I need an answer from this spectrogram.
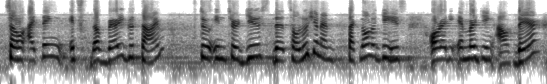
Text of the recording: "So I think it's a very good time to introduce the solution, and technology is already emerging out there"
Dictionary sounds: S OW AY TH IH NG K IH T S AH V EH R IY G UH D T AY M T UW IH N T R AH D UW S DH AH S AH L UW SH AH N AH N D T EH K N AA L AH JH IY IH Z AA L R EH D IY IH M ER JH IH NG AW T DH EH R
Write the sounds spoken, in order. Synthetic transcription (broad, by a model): S OW AY T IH NG K IH T S AH V EH R IY G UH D T AY M T UW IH N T R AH D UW S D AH S AH L UW SH AH N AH N T EH K N AA L AH JH IY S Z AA L R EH D IY IH M ER JH IH NG AW T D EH R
